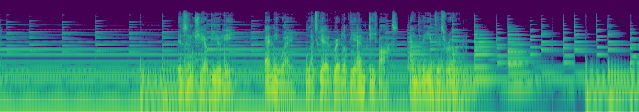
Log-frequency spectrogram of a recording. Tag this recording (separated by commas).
Speech, Music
